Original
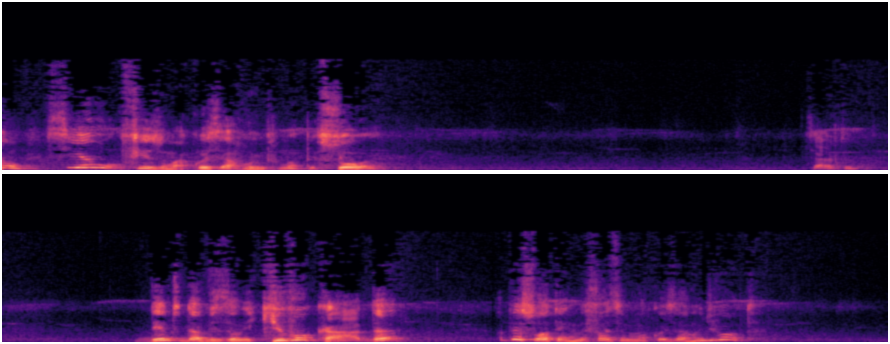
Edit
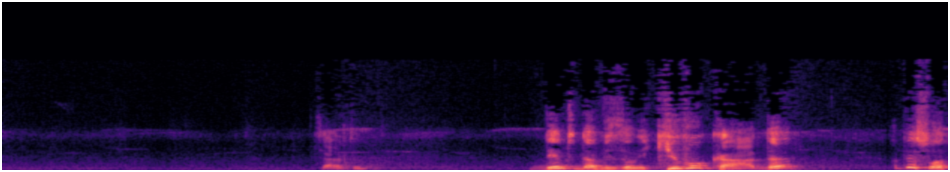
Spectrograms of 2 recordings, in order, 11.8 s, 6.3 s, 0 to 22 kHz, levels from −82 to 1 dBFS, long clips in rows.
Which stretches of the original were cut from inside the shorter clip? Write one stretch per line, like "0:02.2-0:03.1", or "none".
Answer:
none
